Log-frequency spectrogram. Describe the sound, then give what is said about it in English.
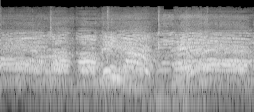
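A crowd chants "We want food" outside a supermarket in Caracas, Venezuela. The many voices are loud and rhythmic, with the chant repeating in steady phrases and brief dips between them. “That's the sound of people chanting, "We want food," outside a supermarket in Caracas, Venezuela.”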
